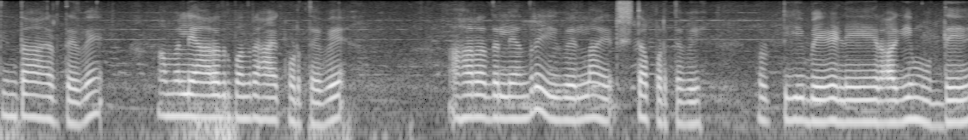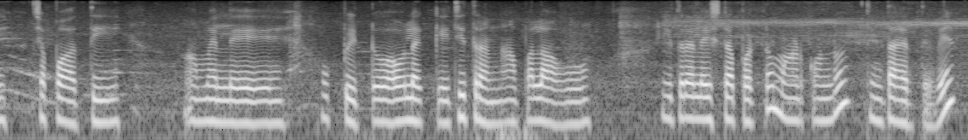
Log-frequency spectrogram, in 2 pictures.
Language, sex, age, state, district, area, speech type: Kannada, female, 18-30, Karnataka, Gadag, rural, spontaneous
